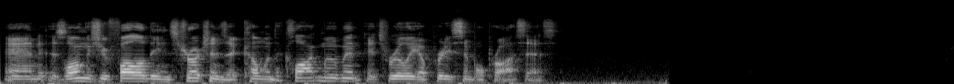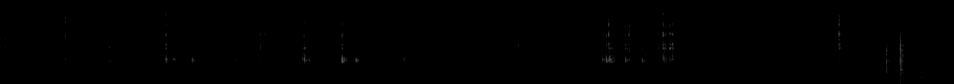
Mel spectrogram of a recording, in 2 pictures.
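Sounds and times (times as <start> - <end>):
small clicks: 10.2 - 13.7, 15.6 - 16.6.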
